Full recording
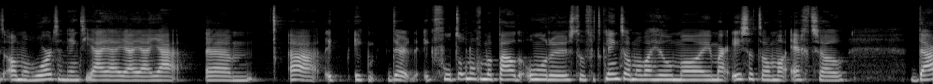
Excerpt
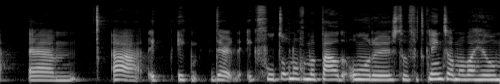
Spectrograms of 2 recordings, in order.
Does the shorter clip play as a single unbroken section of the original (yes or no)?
yes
